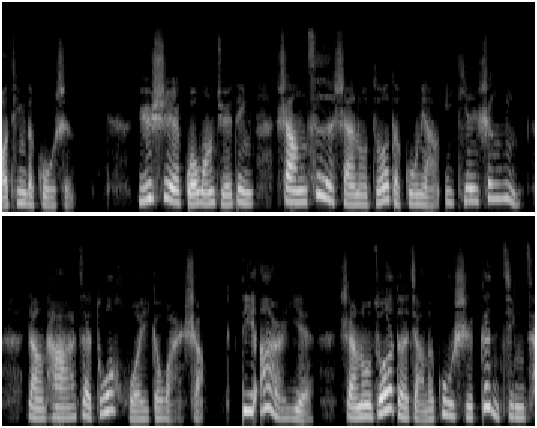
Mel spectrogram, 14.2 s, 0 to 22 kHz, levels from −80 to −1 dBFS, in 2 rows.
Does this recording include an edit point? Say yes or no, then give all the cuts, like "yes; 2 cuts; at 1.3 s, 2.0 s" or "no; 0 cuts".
yes; 1 cut; at 10.1 s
